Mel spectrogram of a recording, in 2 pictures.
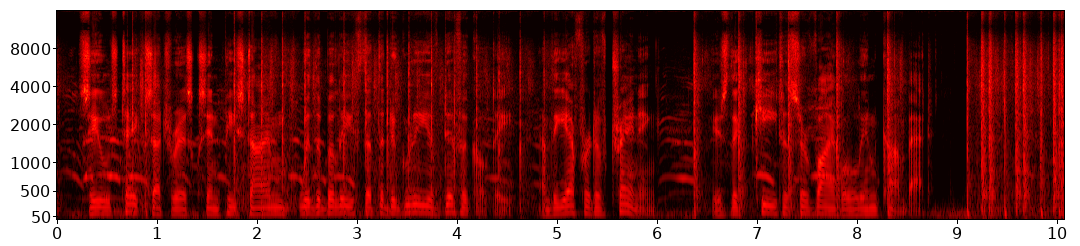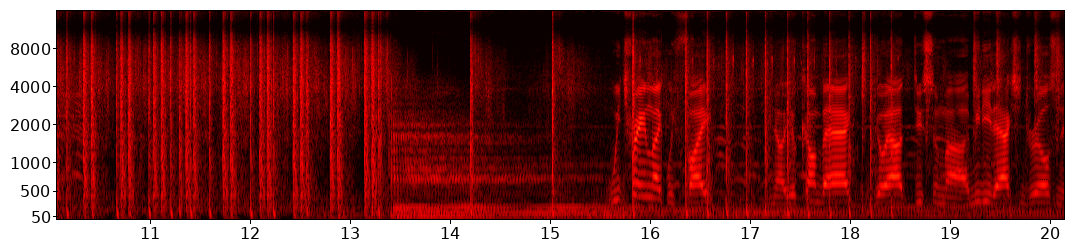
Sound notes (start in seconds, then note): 9.1 rapid, continuous gunfire; 13.4 ominous instrumental music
